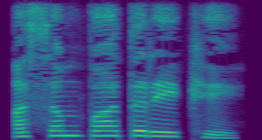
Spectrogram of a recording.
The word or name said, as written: ಅಸಂಪಾತರೇಖೆ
